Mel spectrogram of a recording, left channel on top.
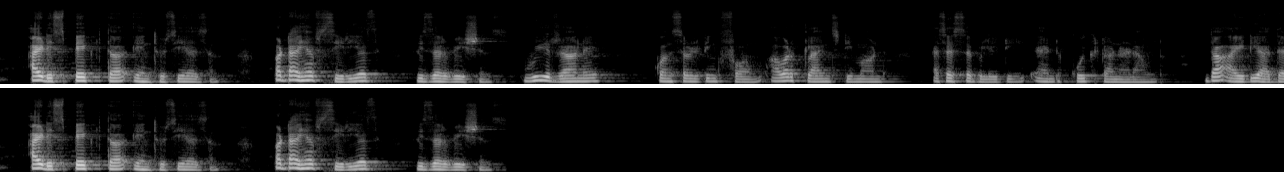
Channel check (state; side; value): drops out; right; at 5.0 s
